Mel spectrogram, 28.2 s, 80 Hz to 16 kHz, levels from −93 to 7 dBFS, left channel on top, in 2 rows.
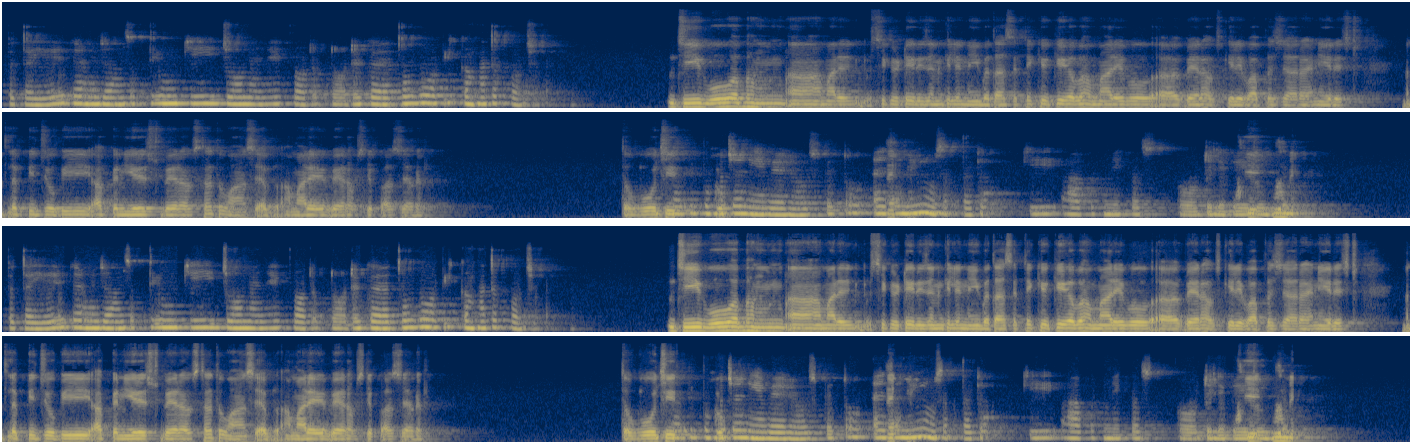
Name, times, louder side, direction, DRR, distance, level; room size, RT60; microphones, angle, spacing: voice 1, 0.1-5.4 20.6-23.9 24.4-25.6 25.8-27.0, right 1 dB, 50° right, 7 dB, 1.7 m, -22 dB
voice 2, 6.7-13.5 14.0-18.3 20.3-20.8 21.2-21.3 22.9-23.0 26.5-27.0, right 4 dB, 80° right, 15 dB, 0.8 m, -20 dB
19.5 x 16.5 x 9.3 m, 0.99 s
head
